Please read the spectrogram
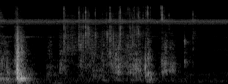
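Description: Paper and plastic packaging rustling and crinkling as items are handled and pulled out of a cardboard shipping box, with a sharp knock right at the start and faint scattered clicks after it.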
